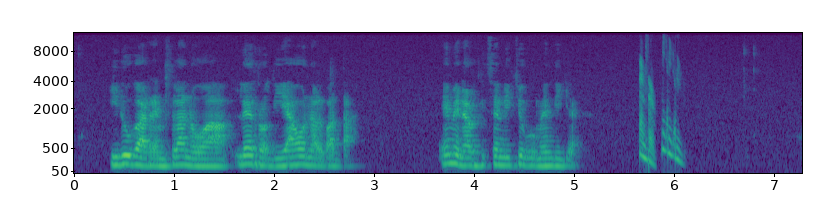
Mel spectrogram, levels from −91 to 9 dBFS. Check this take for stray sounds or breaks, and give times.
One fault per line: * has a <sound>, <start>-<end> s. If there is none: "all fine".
* has a chirp, 5.7-6.1 s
